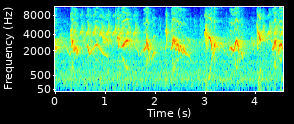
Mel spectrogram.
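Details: Wild bird singing in a forest: varied whistled and warbled phrases with rising and falling slurs, delivered in bursts about every second.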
